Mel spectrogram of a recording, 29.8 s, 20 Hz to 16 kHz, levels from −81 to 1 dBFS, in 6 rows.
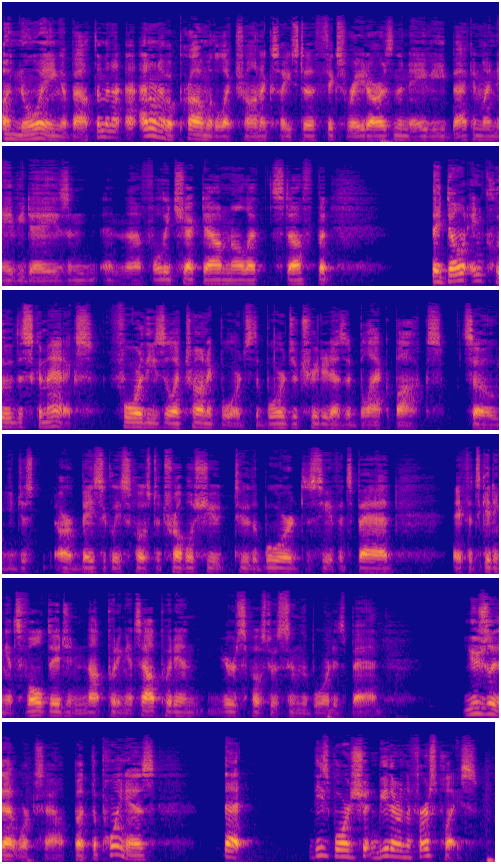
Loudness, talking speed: -27 LUFS, 215 wpm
